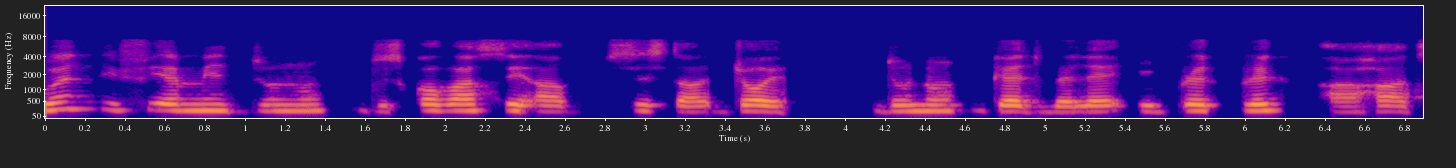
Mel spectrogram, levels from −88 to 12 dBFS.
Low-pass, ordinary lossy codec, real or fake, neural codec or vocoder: 7.2 kHz; none; fake; autoencoder, 48 kHz, 32 numbers a frame, DAC-VAE, trained on Japanese speech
